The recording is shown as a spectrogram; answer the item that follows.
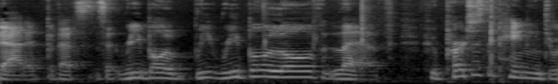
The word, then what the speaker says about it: Rybolovlev: the Russian oligarch Dmitry, I hate this name, Rybolovlev. That's actually how you pronounce it. Well, and if you're not good at it, but that's it. Rybolovlev, who purchased the painting through a Swiss intermediary,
